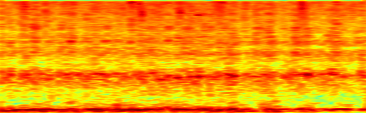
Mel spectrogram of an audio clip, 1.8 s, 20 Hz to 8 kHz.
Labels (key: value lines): label: anthrophony, boat engine
recorder: SoundTrap 500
